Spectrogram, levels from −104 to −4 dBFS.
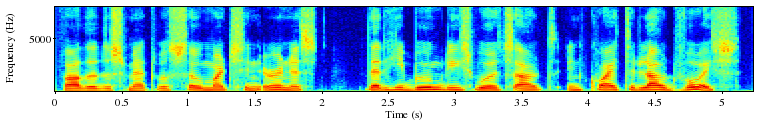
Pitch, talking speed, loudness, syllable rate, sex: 180 Hz, 220 wpm, -18 LUFS, 5.3 syllables/s, female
